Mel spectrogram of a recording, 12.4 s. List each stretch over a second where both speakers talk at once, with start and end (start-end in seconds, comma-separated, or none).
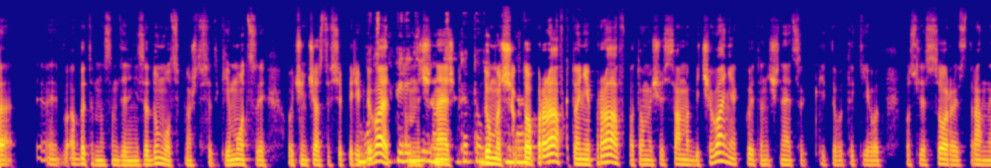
4.5-6.5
